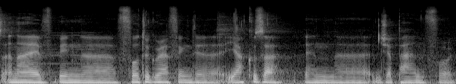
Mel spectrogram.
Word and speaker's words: yakuza: The word Yakuza comes from the very old Japanese, where you have the 3 syllables, ya, ku and za, and it's actually 8,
